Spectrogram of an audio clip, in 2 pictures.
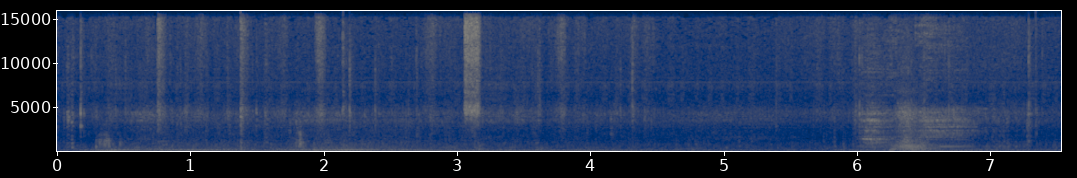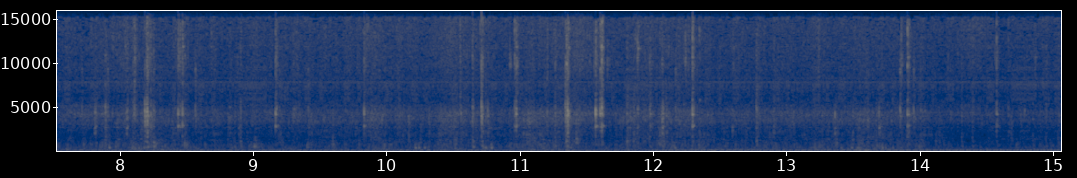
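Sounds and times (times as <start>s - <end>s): engine idling: 0.0s - 15.0s
light clicks and ticks: 7.2s - 15.0s.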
